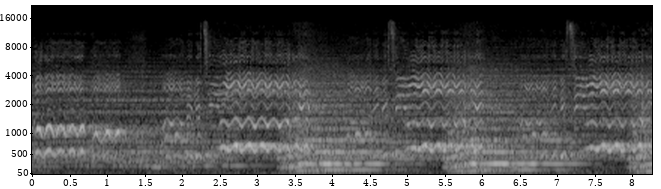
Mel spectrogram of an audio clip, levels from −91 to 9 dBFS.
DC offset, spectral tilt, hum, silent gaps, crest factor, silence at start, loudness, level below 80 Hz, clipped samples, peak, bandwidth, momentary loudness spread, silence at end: under 0.1%; -4.5 dB/octave; none; none; 16 dB; 0 s; -29 LUFS; -64 dBFS; under 0.1%; -14 dBFS; 15 kHz; 9 LU; 0 s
